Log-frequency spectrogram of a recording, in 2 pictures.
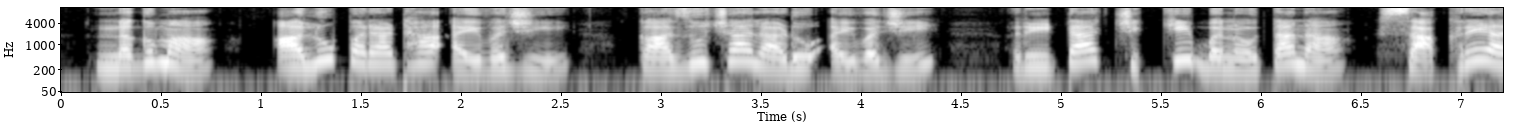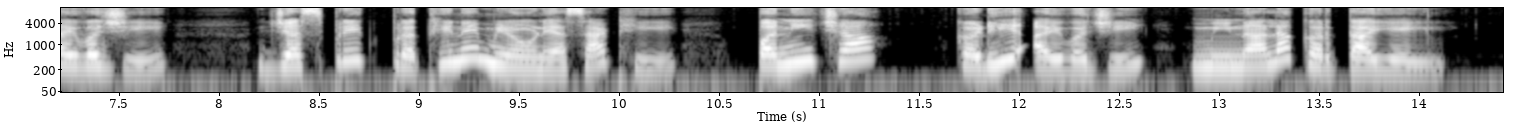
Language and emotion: Marathi, neutral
